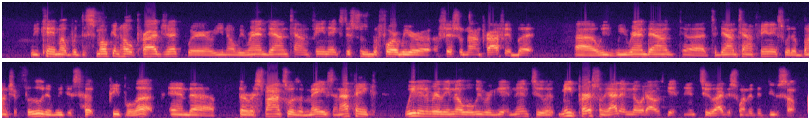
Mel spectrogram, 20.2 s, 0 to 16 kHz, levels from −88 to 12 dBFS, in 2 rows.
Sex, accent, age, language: male, American, 20-39, English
